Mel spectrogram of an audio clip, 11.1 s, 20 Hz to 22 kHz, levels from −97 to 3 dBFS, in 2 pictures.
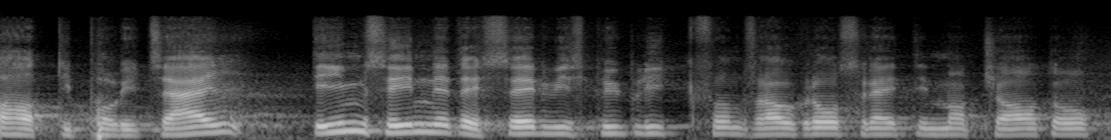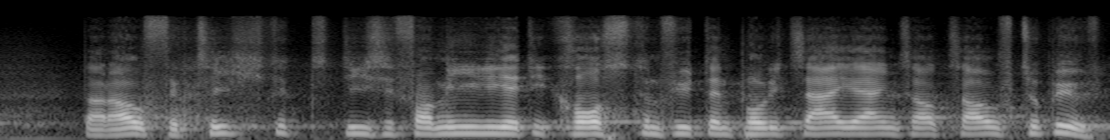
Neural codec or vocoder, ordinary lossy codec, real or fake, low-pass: autoencoder, 48 kHz, 32 numbers a frame, DAC-VAE, trained on Japanese speech; none; fake; 14.4 kHz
